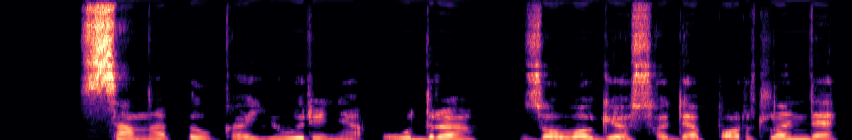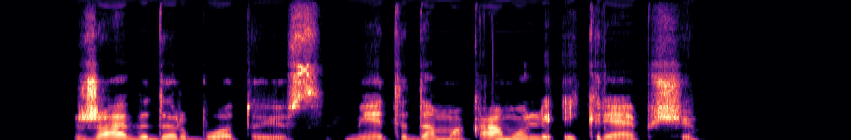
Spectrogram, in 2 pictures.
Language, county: Lithuanian, Šiauliai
